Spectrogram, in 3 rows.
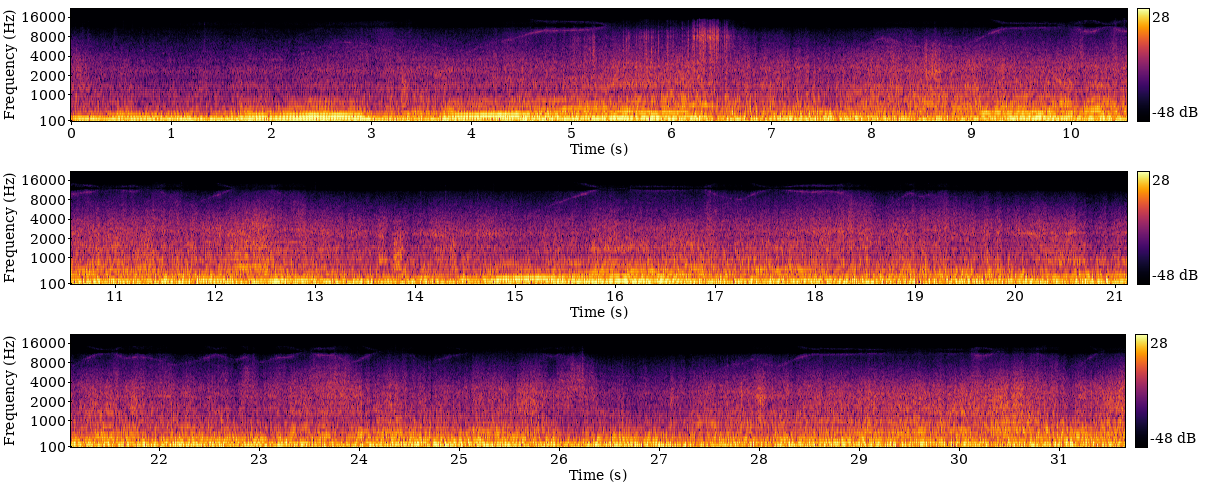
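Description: Mazda RX-8 with a turbocharged 2.3-litre Duratec four-cylinder, heard from inside the car during an autocross run. The engine note climbs and drops again and again as the car accelerates and slows between cones.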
